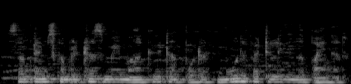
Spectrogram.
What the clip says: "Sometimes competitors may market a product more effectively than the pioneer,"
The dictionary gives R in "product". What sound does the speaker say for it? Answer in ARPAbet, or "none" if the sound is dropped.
none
